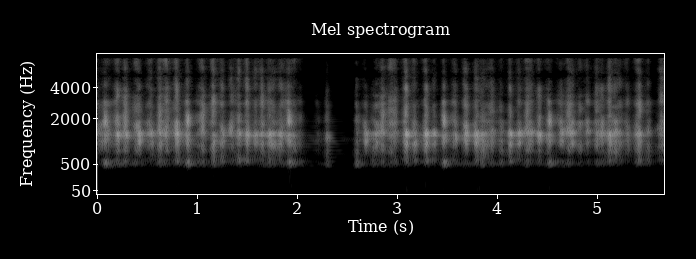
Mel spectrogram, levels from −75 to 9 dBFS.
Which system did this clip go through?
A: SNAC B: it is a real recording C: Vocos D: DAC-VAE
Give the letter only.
C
